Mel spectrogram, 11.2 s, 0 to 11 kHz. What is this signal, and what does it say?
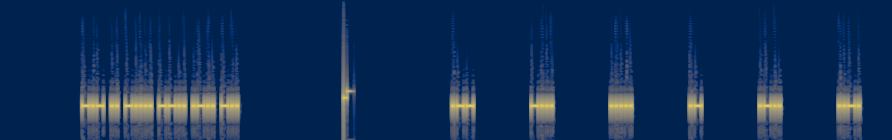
Morse code, heard as a keyed tone, about 40 wpm, spaced as for 17 wpm, 700 Hz. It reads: KI6ZLD WB5ALF
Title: USA Call Signs - 6 Characters - 8x Character Spacing - 40wpm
